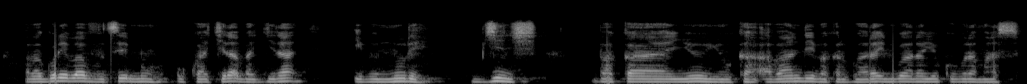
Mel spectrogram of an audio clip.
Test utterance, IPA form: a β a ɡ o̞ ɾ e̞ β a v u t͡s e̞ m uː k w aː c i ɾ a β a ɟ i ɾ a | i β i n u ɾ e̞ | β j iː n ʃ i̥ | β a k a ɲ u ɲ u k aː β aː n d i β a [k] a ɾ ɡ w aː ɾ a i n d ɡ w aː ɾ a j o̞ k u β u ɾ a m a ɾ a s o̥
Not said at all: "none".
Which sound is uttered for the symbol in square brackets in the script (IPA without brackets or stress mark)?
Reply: k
